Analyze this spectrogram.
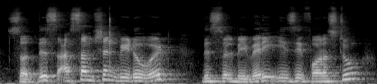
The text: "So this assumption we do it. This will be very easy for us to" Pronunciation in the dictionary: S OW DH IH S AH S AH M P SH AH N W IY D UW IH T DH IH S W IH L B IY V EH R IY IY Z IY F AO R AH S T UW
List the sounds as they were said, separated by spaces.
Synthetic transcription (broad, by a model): S OW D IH S AH S AH M P SH AH N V IY D UW IH T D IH S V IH L B IY V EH R IY IY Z IY F AO R AH S T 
